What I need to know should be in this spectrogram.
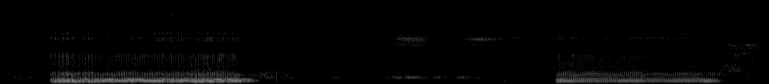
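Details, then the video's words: Nine-year-old male boxer dog snoring while dreaming: two deep, rattling snores of about two seconds each, about three seconds apart, with soft breathy sounds between them, recorded indoors. "Boxer dog Jack dreaming away snoring"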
